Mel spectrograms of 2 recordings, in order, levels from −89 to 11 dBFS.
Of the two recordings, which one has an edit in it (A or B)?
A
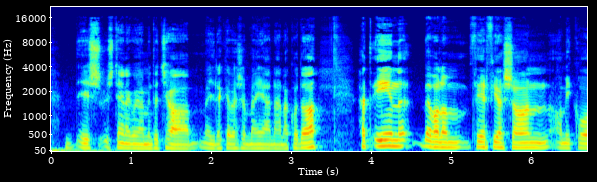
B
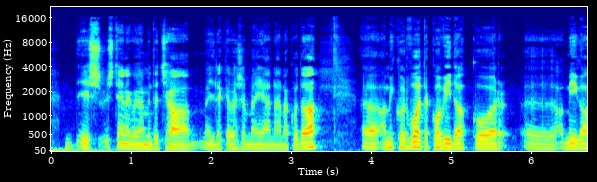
A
